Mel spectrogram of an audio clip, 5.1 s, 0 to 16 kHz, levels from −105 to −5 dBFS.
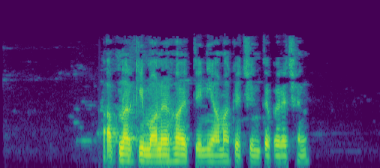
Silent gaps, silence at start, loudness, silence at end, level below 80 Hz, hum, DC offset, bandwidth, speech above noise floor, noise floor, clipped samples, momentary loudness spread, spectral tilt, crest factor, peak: none; 1.35 s; -18 LUFS; 1 s; -58 dBFS; none; under 0.1%; 7.8 kHz; 66 dB; -84 dBFS; under 0.1%; 15 LU; -6.5 dB/octave; 18 dB; -2 dBFS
